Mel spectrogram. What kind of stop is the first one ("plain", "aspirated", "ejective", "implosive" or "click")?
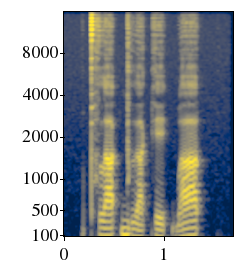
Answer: aspirated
